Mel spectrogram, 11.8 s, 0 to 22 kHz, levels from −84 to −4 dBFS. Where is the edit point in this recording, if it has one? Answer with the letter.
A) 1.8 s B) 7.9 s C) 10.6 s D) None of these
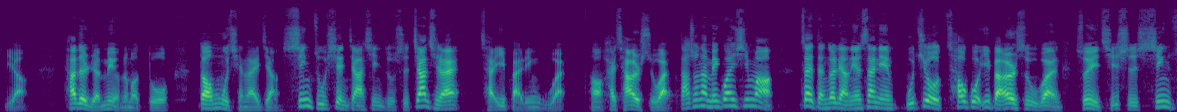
C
